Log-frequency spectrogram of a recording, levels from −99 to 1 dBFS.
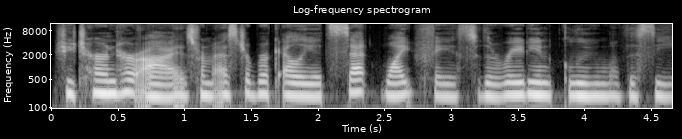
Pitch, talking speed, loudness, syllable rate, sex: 200 Hz, 220 wpm, -19 LUFS, 5.2 syllables/s, female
